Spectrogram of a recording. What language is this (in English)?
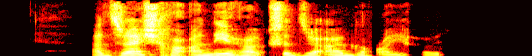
Abkhazian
